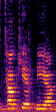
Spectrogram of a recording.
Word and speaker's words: tachypnea: So the Y is silent here. So it's tachypnea, brunipnea.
